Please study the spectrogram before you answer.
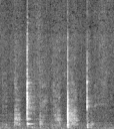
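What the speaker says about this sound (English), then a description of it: "I'm gonna actually give this a quick little stir." Food being sautéed in a pan is given a quick stir, with three or four sharp scraping clinks of a utensil against the pan over a soft, steady background.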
